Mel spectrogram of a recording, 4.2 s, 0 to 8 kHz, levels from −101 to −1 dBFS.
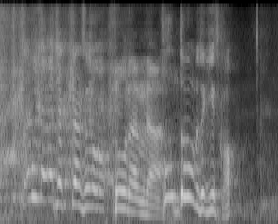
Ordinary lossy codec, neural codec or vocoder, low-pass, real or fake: none; codec, 24 kHz, 1.2 kbps, DualCodec; 7.2 kHz; fake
